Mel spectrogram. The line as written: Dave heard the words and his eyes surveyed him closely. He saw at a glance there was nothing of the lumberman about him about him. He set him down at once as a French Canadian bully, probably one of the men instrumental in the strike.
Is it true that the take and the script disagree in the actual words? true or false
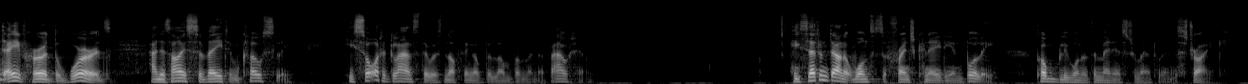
true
